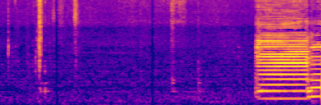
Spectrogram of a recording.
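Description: A pause with a few faint clicks. About three and a half seconds in, a viola starts the next sight-reading exercise with a loud, held low bowed note.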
